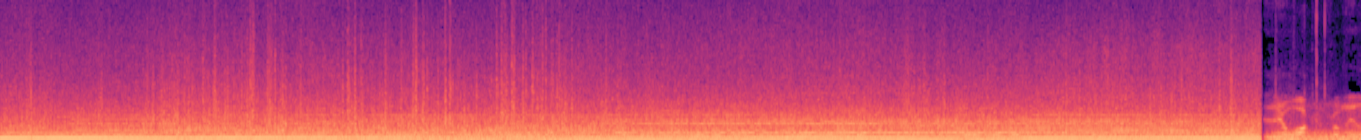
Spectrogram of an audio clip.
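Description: An airboat engine and propeller roar loudly and steadily.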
